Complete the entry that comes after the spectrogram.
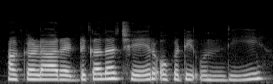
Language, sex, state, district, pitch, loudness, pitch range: Telugu, female, Telangana, Hyderabad, 230 Hz, -14 LUFS, 220-240 Hz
